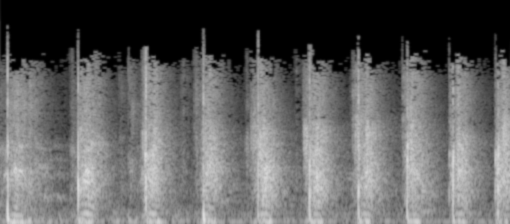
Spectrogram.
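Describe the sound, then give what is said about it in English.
Steady, rhythmic hand clapping as an audience is led in claps of moral support. Sharp, evenly spaced single claps keep a regular beat throughout, with no talk over them. “So you can do that by putting one hand up in the air like this. The other hand is out. And you go, clap, clap,”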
